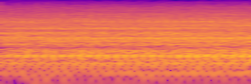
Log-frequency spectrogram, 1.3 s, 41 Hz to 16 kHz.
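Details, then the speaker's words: Kipor IG3000/IG3500 inverter generator fitted with a replacement Champion inverter board, running and supplying power to the outlet; steady, even engine hum with smooth unchanging beat, no misses or surging, holding output normally under load. "so there we go we have our generator and making power that's what the light says right when I plug this into the outlet we should have power we have power guys"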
